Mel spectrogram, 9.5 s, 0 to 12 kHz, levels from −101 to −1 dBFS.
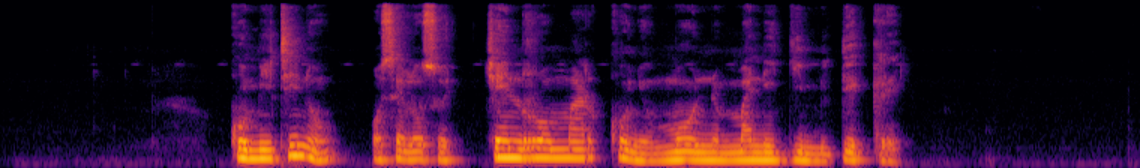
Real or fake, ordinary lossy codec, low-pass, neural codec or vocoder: real; none; 10.8 kHz; none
